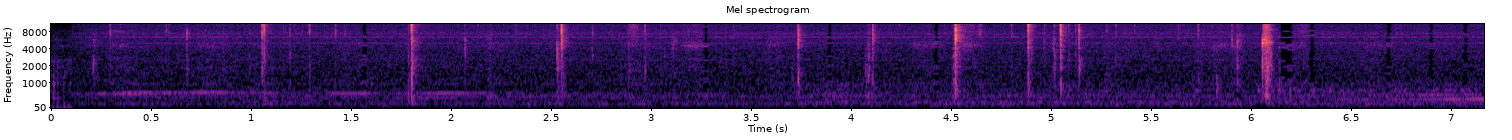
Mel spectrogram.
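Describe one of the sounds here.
A metal pick scrapes and clicks against a small brass part.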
